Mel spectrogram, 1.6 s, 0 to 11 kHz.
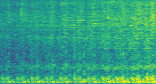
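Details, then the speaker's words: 1997 Yamaha Royal Star Tour Classic (XVZ1300) V4 with carburettors, idling. It gives a deep, even thrum with regular firing pulses, which the owner credits to the internal harmonic balancer, and no knocks or misses; idle is healthy and could be tuned to about 1,000 rpm. "These bikes have a wonderful thrum to them still. They have the harmonic balancer inside them with the twin cam on each cylinder, on the 4 cylinders. It gives it a pulse, which I quite like."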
